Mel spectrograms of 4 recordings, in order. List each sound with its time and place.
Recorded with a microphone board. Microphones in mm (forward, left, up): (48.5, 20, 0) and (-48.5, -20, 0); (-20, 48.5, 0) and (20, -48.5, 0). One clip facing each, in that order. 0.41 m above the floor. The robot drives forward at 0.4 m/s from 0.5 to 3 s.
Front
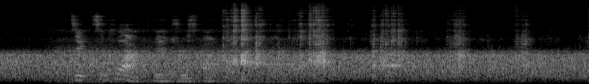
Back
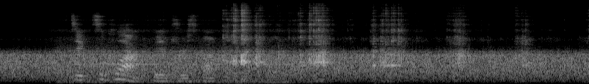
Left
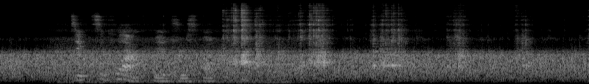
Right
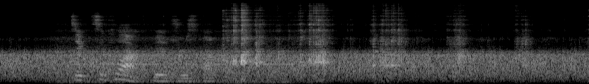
0.7 s a woman speaking: 60° right, 0.9 m; by 2.1 s 120° right, 0.9 m
2.2 s chewing: 90° right, 0.9 m; by 5.9 s 110° right, 0.9 m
